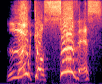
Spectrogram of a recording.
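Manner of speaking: loud, high-pitched snorting, alarmed. Told to take over another engine's local service, snorting in alarm. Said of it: "snorted Gordon in alarm".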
